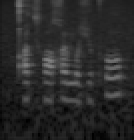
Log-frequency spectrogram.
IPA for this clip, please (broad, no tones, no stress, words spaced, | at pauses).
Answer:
qʼyt͡sʰɔ χøŋʷɜçø pʰo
